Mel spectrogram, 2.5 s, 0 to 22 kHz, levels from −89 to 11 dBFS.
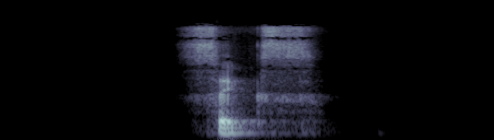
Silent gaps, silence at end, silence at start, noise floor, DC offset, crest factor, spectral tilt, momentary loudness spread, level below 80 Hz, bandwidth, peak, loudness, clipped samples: none; 0.9 s; 0.9 s; under -90 dBFS; under 0.1%; 24 dB; -3 dB/octave; 14 LU; -76 dBFS; 12 kHz; -6 dBFS; -24 LUFS; under 0.1%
